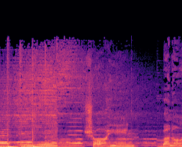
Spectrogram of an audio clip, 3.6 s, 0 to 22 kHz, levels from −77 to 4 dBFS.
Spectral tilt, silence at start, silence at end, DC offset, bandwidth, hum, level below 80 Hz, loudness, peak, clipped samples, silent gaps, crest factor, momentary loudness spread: -4 dB/octave; 0 s; 0 s; under 0.1%; 17 kHz; none; -20 dBFS; -13 LUFS; 0 dBFS; under 0.1%; none; 12 dB; 10 LU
